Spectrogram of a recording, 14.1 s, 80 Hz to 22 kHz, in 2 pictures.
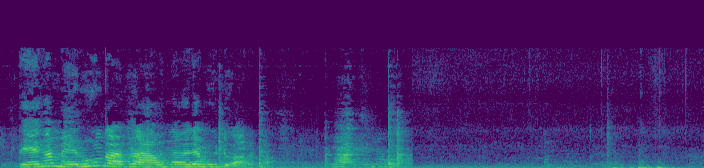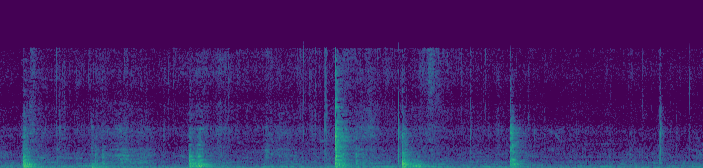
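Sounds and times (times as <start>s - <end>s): faint sizzle: 0.0s - 14.0s
wooden spoon scraping a pan: 2.2s - 4.2s, 7.2s - 11.5s.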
